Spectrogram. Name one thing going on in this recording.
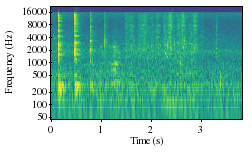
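A wire whisk clinks against a bowl.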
